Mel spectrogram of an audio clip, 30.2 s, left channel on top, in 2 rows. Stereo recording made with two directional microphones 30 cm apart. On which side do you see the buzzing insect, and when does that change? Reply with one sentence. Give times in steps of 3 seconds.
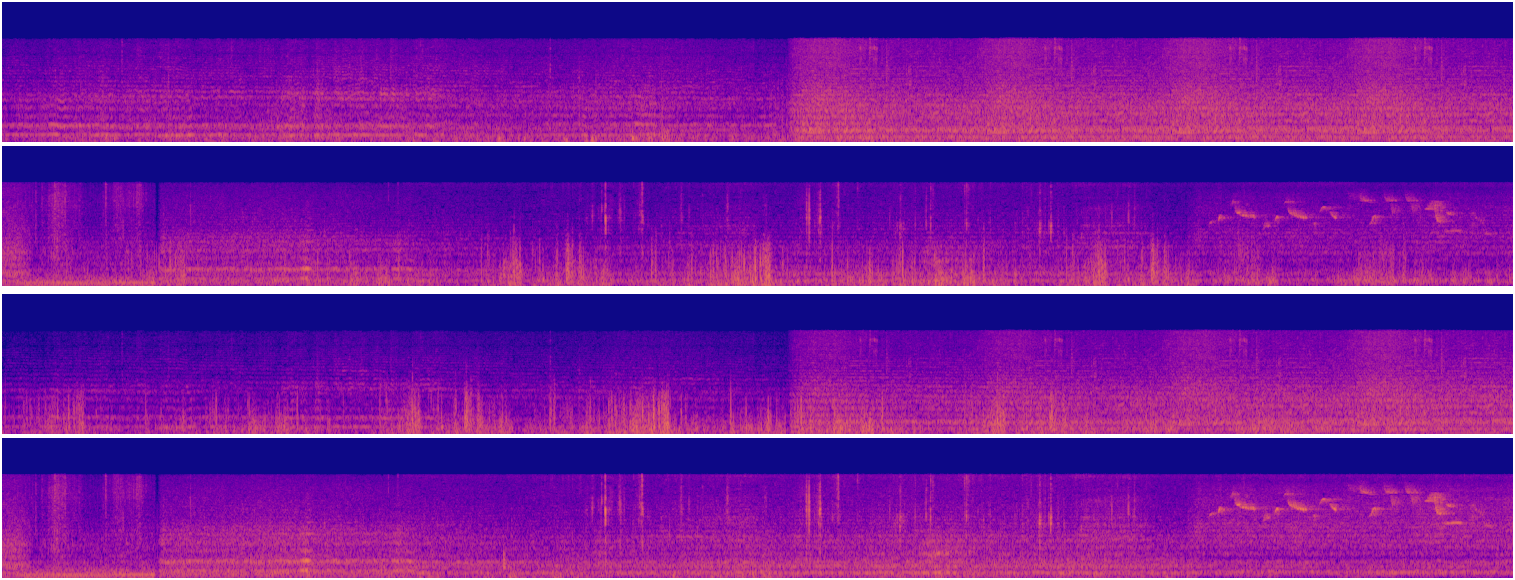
In this clip you hear the buzzing insect on the left from 0 s, in the centre from 12 s and on the right from 18 s.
